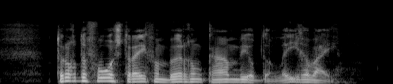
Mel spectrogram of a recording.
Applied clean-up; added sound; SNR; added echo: none; none; none; none.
